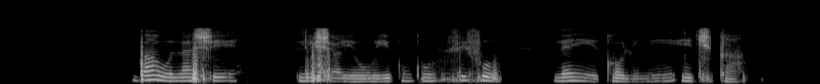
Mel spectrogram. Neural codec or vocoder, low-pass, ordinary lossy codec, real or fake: vocoder, 22.05 kHz, 80 mel bands, WaveNeXt; 5.4 kHz; none; fake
